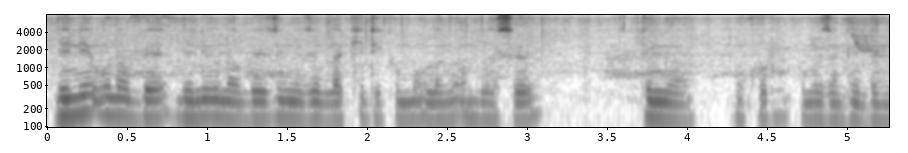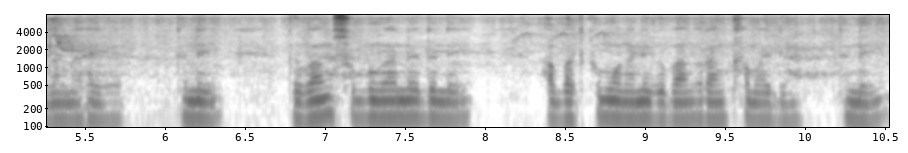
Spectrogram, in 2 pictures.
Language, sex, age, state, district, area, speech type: Bodo, male, 30-45, Assam, Udalguri, urban, spontaneous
